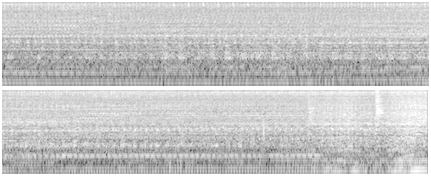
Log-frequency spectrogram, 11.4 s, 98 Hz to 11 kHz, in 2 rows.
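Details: 2017 Mazda 6, Skyactiv 2.5, 78,000 km: steady ticking knock about three per second over the idle, present at idle and in Drive; cause unknown.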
